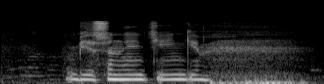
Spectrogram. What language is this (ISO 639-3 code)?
rus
